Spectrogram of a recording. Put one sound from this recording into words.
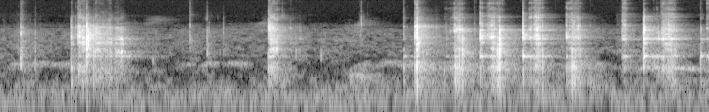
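A metal spoon scrapes and clinks against a clay pot.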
